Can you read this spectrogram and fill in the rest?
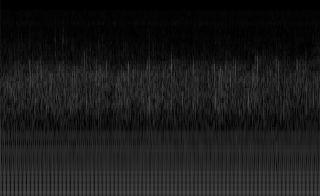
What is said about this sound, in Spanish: Dale un aplauso al Señor fuerte, ya estoy por terminar.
